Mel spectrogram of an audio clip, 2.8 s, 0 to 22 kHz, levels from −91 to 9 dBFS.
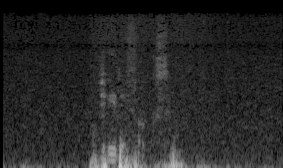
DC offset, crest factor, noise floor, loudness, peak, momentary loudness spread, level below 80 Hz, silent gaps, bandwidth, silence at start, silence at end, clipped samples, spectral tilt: under 0.1%; 20 dB; -55 dBFS; -34 LUFS; -10 dBFS; 24 LU; -34 dBFS; none; 16.5 kHz; 0.2 s; 0.55 s; under 0.1%; -6 dB/octave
